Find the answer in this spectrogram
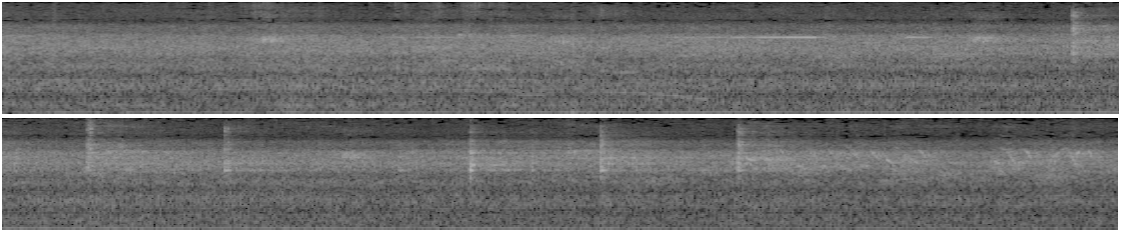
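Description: AC double-decker express train pulling away from the platform, a steady low rumble and hiss with faint regular clicks about every two-thirds of a second in the second half, like wheels passing over rail joints.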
